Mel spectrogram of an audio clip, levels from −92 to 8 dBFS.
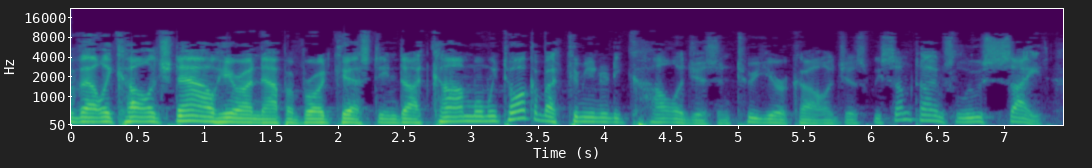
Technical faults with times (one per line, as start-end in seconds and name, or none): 0.00-7.45 MP3 compression
0.33 pre-echo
